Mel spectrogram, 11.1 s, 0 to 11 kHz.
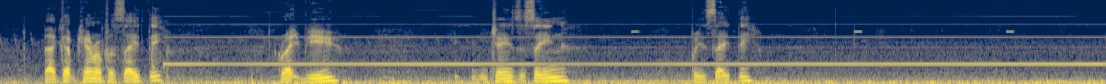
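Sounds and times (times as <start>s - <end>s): low vehicle rumble: 0.0s - 11.0s
short high beep: 1.6s - 11.0s
steady electronic reversing tone: 1.6s - 11.0s.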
